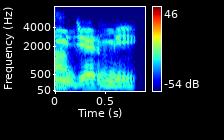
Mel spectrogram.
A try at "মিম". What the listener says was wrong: না, এটা দম ছাড়া অবস্থায় মিম সাকিন হয়ে যাবে।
